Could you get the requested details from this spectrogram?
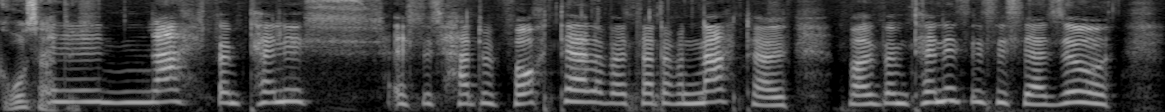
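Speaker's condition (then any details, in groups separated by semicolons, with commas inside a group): Deafness; lip-reads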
